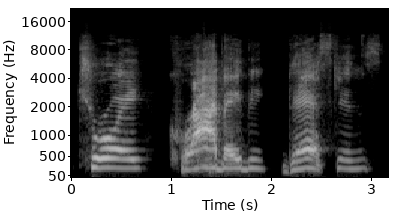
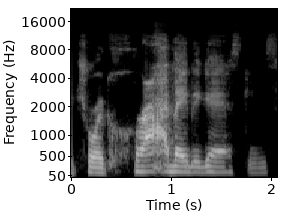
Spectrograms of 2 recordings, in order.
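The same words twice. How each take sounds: First: Very slow, every syllable stretched; drawn-out nickname. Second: Low mocking nickname. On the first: Asking viewers to type the nickname, very slow. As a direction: spell the nickname out slowly for the chat. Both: Real, not acted. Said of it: "Can I get that in the comment".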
